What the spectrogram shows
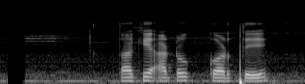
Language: Bangla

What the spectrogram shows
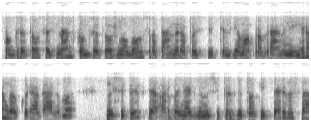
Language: Lithuanian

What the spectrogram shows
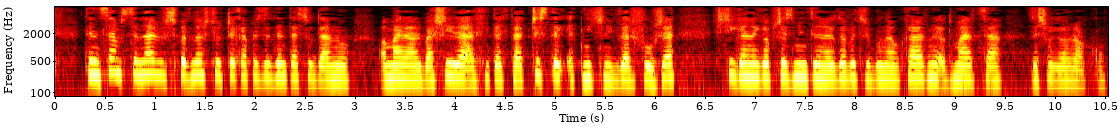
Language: Polish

